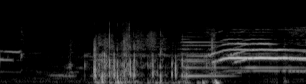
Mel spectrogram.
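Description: Cats in the Roblox horror game Escape Granny's House let out a few meows, with a longer, rising, drawn-out meow toward the end over quiet game ambience.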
